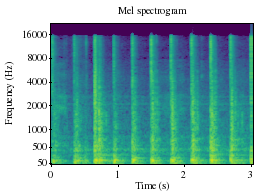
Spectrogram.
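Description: An old-fashioned meat beater pounding steaks, ten evenly spaced heavy thuds in a steady rhythm, close and loud with no talk.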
